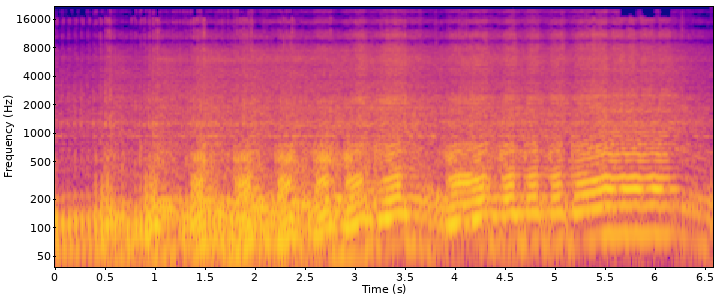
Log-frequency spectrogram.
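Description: A VOGE R125 125cc water-cooled motorcycle engine revs up and down repeatedly. The loud, close burble comes in pulsing throttle blips, then climbs into longer, higher revs.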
